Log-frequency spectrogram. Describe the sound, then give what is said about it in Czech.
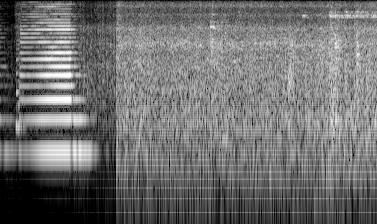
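A suspended deep-mine locomotive runs along an overhead ceiling rail at a technical museum in Kopisty. A loud, sustained harmonic horn-like tone lasts about a second, then gives way to a continuous rattling, rumbling run. “jízda závěsnou drážkou, což je vlastně lokomotiva, která jezdí po stropě.”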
